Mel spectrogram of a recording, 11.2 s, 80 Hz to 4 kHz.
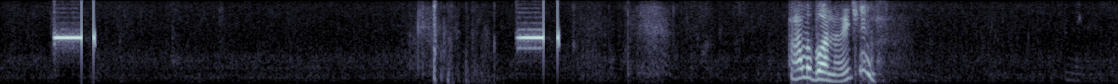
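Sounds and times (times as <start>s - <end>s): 
voicemail beep before leaving a message: 0.6s - 1.0s, 5.2s - 5.6s
speech: 7.9s - 8.9s.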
